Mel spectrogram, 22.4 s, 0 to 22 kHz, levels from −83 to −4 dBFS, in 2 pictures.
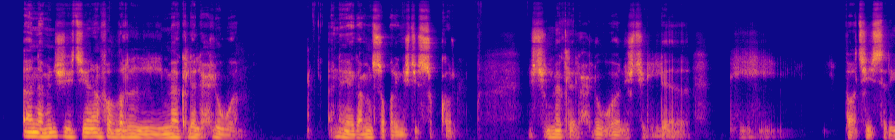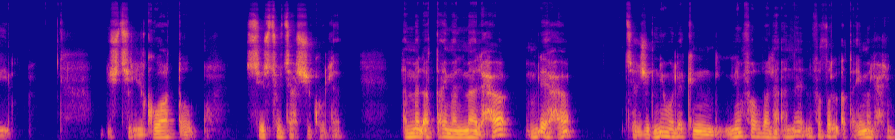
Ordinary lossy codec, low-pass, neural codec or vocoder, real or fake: none; none; none; real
